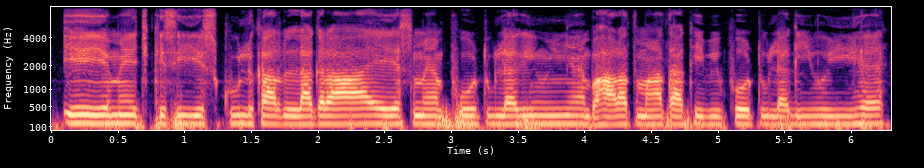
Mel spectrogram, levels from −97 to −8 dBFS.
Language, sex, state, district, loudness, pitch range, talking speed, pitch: Hindi, male, Chhattisgarh, Kabirdham, -17 LUFS, 145-155 Hz, 210 wpm, 150 Hz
